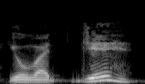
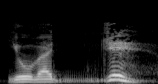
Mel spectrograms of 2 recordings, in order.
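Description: First: یوجهه slowly, stopping on the first h before a separate hu; unmerged h. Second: یوجهه with the two h sounds joined into one long breath; slow یوجهه, pressing through the doubled h into hu; merged h. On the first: Teacher showing both letters before merging, separated h. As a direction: say یوجهه in parts, pausing between the two h sounds. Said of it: "های اول ساکن". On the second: Teacher showing what it becomes when merged, held h. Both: Shown as a demonstration.

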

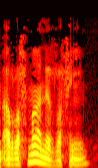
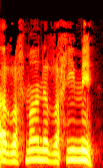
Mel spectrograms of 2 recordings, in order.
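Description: First: "الرحیم" closed on m, rahim; stopped on sukun. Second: "الرحیم" ending on an added short e, rahime; higher-pitched "الرحیم" with its end vowel pronounced; final vowel voiced. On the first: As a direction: end "الرحیم" on a plain m with no vowel after it. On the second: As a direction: sound the written kasra after the m of "الرحیم". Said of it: "نوشته". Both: Shown as a demonstration.

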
